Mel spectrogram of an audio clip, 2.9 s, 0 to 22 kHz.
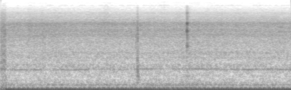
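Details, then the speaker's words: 1994 Toyota 4Runner 3VZ V6 after major engine repair for no compression on two cylinders. After running 7–8 minutes, temperature sits halfway and the idle drops from high idle to normal: a steady, smooth warm idle. "also the idle has uh has actually dropped on down now to where it's supposed to be"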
